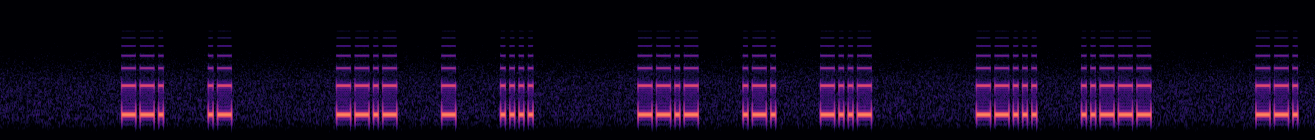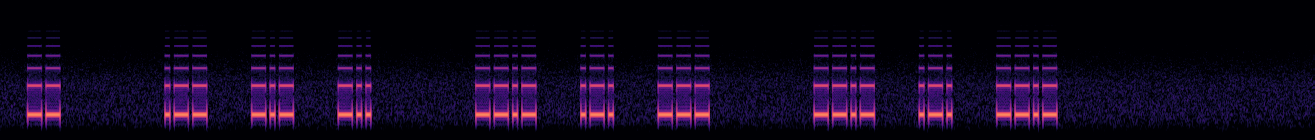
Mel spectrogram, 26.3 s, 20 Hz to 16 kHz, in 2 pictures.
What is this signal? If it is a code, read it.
Morse code, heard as electronic beeps, machine-sent, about 26 wpm, spaced as for 14 wpm, 580 Hz. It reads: GA QTH QRX 72 GM WKD QRO QRQ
